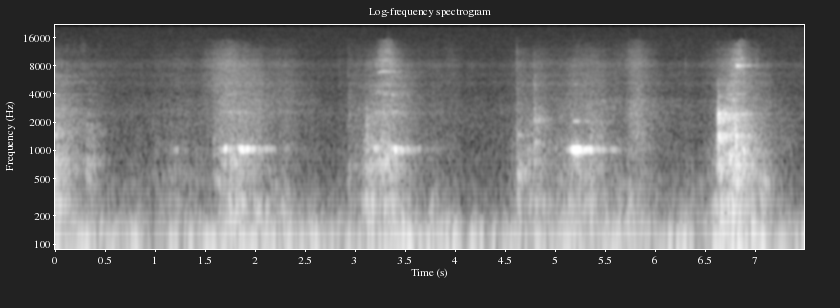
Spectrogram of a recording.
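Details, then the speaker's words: 2012 Ducati Multistrada 1200, 72,000 km, rotated by hand in sixth gear, plugs out, after valve adjustment and timing belt refit: compression whooshes each followed by a light tap, apparently from the vertical cylinder; owner suspects piston-to-valve contact or bent valves. "you'll listen to this tapping sound so you can hear the compression like whooing noise but then you can hear that"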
